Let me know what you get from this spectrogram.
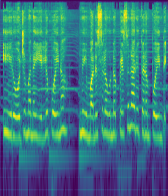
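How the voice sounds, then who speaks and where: Woman as wise, devoted storybook wife; high register, gently admonishing, earnest, light music bed. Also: fairly even intonation, brisk, natural voice. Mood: relieved, devoted. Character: patient, devoted, wise village wife of a miser. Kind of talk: Telugu moral story character acting.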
